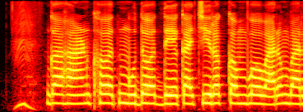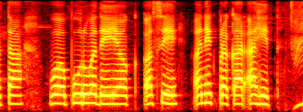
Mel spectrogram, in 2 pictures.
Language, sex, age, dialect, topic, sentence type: Marathi, female, 18-24, Varhadi, banking, statement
